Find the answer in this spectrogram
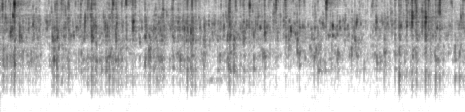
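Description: A thin stream of water poured into a small plastic tub already holding water, splashing and trickling steadily.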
